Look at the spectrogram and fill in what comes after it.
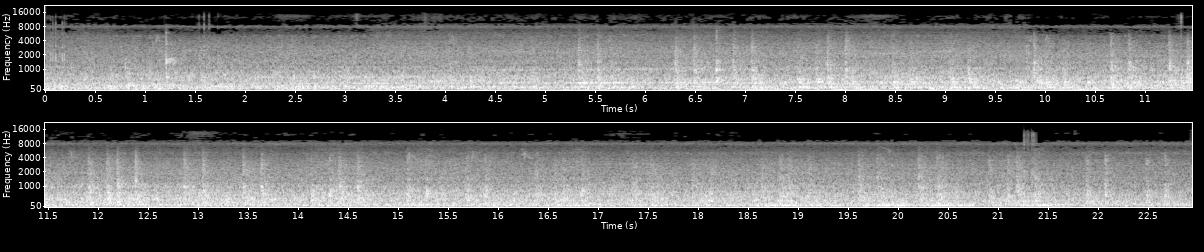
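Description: A two-car Oigawa Railway electric train running across a long steel girder bridge: a continuous rolling noise with wheel clicks over the rail joints.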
